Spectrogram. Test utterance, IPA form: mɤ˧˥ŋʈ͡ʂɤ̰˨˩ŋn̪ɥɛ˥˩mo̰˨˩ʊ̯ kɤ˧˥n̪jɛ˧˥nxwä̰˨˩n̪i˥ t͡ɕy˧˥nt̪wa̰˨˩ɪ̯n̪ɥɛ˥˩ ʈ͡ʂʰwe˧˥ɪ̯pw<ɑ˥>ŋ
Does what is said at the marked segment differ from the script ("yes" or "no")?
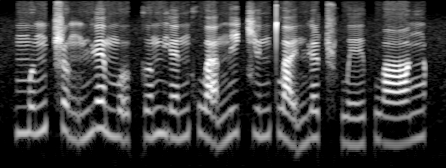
yes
